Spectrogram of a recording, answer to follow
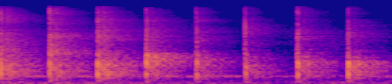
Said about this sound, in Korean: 와 진짜 제 박수 쳐드릴게요 이거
